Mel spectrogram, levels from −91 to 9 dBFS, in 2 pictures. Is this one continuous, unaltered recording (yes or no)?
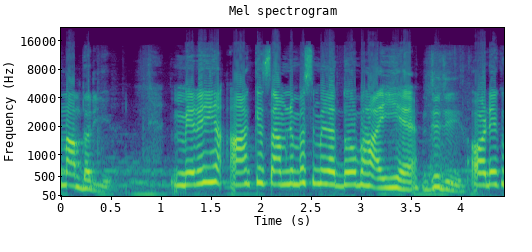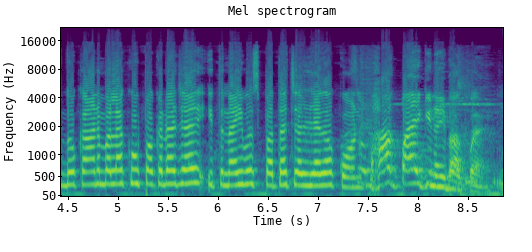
no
